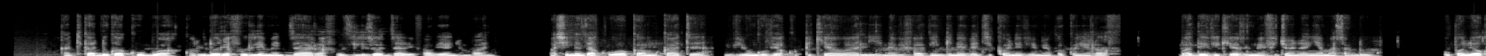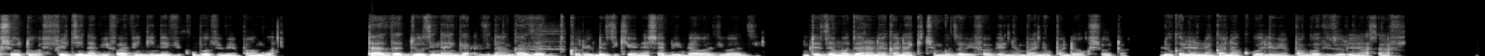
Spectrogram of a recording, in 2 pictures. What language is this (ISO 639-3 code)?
swa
